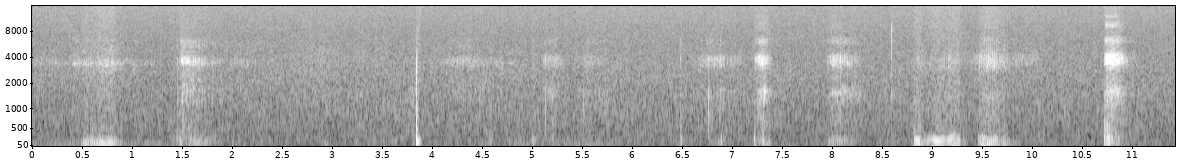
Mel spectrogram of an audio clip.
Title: Fudge snoring and dreaming a little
